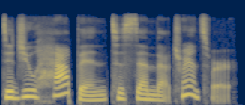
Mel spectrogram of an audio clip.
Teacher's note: Notice the intonation again. It stays high and light.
